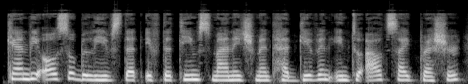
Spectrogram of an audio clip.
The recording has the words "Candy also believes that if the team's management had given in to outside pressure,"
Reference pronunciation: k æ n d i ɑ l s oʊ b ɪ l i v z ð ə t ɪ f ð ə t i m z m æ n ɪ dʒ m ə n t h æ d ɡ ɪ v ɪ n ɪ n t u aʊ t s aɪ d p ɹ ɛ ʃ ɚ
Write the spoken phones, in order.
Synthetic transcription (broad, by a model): k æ n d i ɑ l s oʊ b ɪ l i v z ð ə t ɪ f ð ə t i m s m æ n ɪ dʒ m ə n t h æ d ɡ ɪ v ɪ n ɪ n t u aʊ t s aɪ d p ɹ ɛ ʃ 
